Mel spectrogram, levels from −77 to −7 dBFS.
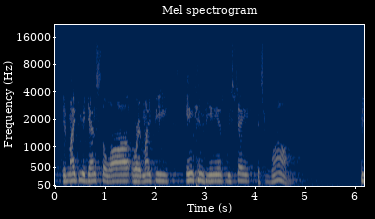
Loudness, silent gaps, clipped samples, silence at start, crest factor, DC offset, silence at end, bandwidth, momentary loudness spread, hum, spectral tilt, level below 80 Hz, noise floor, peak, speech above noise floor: -43 LUFS; none; under 0.1%; 0 s; 16 dB; under 0.1%; 0 s; 15.5 kHz; 11 LU; none; -7 dB/octave; -74 dBFS; -79 dBFS; -26 dBFS; 36 dB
